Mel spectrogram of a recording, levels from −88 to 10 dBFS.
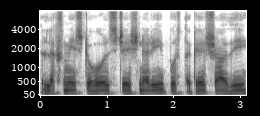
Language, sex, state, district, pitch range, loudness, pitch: Hindi, male, Chhattisgarh, Korba, 90-95 Hz, -14 LUFS, 90 Hz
